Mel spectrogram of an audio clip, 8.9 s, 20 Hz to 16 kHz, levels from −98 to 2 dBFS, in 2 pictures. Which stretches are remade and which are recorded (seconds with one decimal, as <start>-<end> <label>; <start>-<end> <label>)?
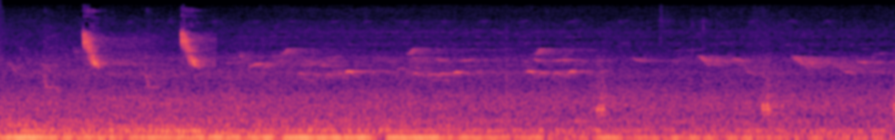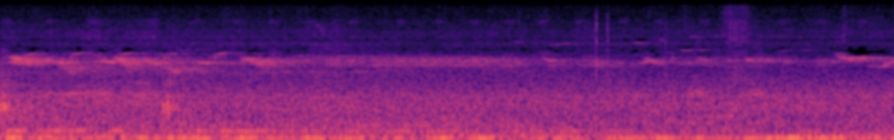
0.0-5.0 recorded; 5.0-6.1 remade; 6.1-8.9 recorded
